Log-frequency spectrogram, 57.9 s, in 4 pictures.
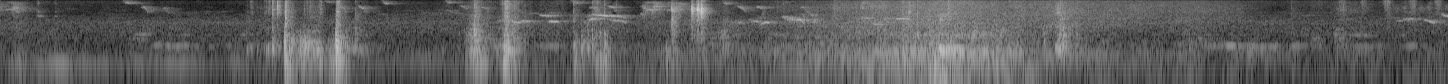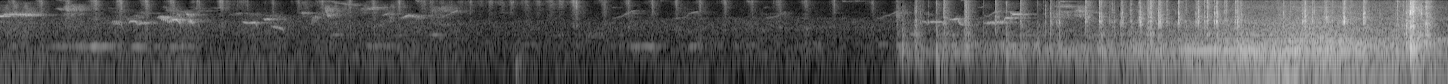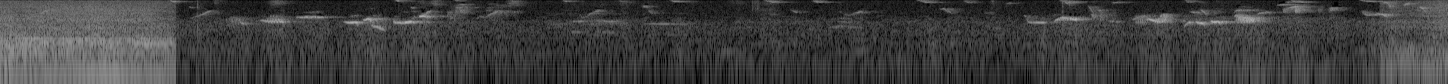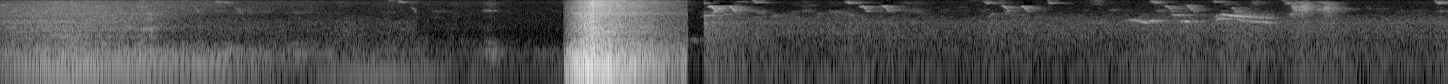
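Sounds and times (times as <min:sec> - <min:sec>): birds chirping: 0:02.6 - 0:09.6
low rumble: 0:49.1 - 0:50.3.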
